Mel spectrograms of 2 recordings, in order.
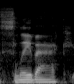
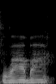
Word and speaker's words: Slabak: I know it's not Slayback. I know it's Slabak or Slab.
